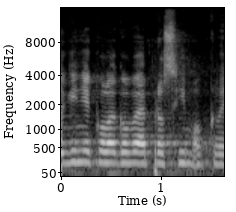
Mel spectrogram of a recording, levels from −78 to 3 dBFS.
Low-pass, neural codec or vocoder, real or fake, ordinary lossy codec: 14.4 kHz; none; real; Opus, 32 kbps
